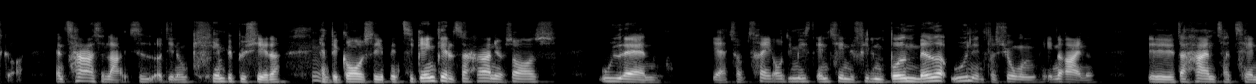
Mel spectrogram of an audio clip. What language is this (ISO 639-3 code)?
dan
